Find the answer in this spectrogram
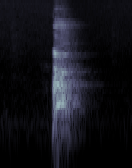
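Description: A Cocker Spaniel gives a single sharp, full-bodied bark that fades quickly.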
